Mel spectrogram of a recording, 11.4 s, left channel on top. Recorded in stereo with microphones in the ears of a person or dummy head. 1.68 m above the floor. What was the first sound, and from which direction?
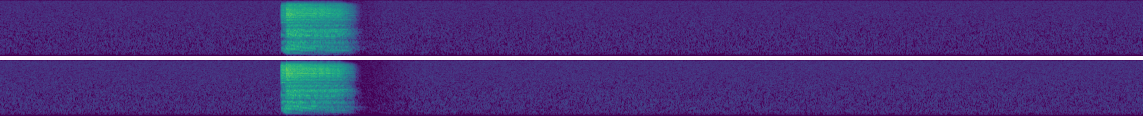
A drill, 30° right (ahead or behind).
